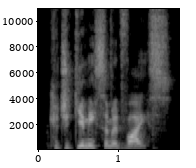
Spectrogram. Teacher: also notice give me we sometimes contract to Gim me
